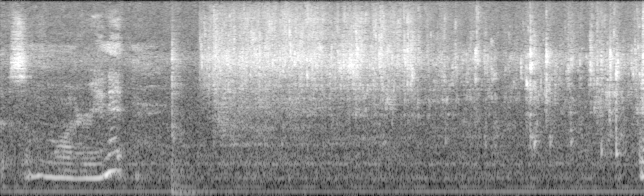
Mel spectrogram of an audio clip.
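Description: Water runs from a tap into a pot of rinsed, soaked pinto beans, a steady close splashing stream that sits under a brief bit of talk near the start.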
